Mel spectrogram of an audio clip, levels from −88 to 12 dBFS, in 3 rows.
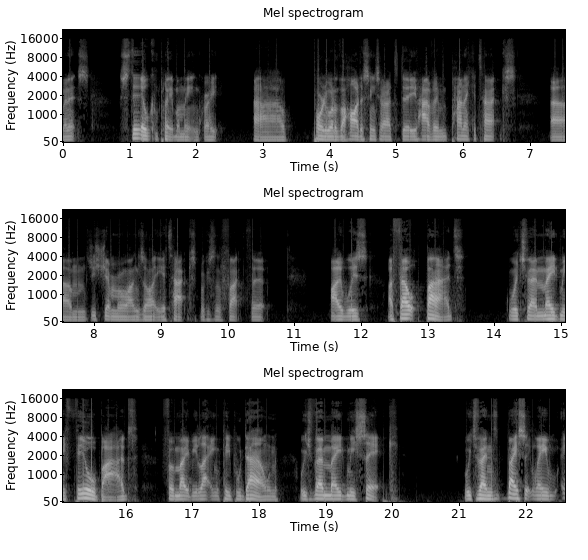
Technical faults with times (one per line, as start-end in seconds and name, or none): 0.10-22.60 periodic USB or driver dropouts
1.07-1.19 short stall from a late packet
1.26-1.33 short concealed packet loss
1.53-7.25 call bitrate drop
6.80-7.45 jitter buffer speed-up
